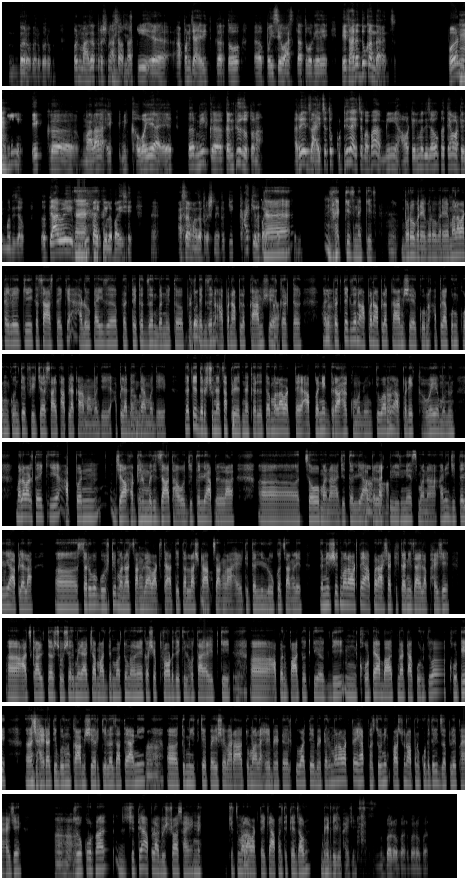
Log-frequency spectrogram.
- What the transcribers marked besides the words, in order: in English: "कन्फ्यूज"; chuckle; laughing while speaking: "पाहिजे?"; other noise; unintelligible speech; "वाटत आहे" said as "वाटायलय"; in English: "ॲडव्हर्टाइज"; "बनवतं" said as "बनवितं"; in English: "शेअर"; in English: "शेअर"; tapping; "जिथली" said as "जिथालली"; "जिथली" said as "जिथालली"; in English: "क्लीननेस"; "जिथली" said as "जिथालली"; "तिथला" said as "तीथालला"; "जिथली" said as "तीथालली"; unintelligible speech; in English: "शेअर"
- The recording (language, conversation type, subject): Marathi, podcast, सोशल मीडियावर आपले काम शेअर केल्याचे फायदे आणि धोके काय आहेत?
- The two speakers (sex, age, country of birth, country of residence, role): male, 20-24, India, India, guest; male, 50-54, India, India, host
